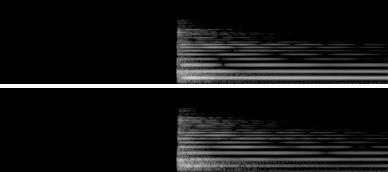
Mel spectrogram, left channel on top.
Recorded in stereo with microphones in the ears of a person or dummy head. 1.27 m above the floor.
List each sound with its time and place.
1.8 s a piano: 20° left (ahead or behind), 1.0 m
